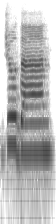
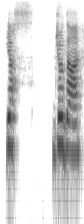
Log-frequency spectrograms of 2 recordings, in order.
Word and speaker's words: يسجدان: Yeah, make sure that it's not a sh sound, it's not sheen, it's seen. So it's yasjudan, yasjudan.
